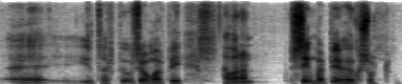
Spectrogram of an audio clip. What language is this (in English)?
Icelandic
